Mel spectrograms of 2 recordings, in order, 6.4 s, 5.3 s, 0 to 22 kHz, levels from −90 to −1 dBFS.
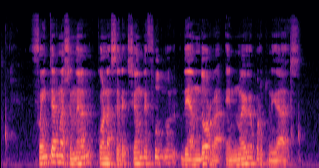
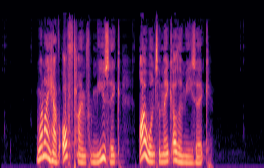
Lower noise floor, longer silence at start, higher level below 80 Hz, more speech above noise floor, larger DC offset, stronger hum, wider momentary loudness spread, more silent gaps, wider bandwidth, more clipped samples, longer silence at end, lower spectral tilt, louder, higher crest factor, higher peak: second, -55 dBFS vs -70 dBFS; second, 0.1 s vs 0.75 s; second, -58 dBFS vs -48 dBFS; second, 31 dB vs 54 dB; neither; neither; about the same, 10 LU vs 12 LU; neither; about the same, 15 kHz vs 15 kHz; neither; second, 0.35 s vs 1.05 s; about the same, -5 dB/octave vs -5 dB/octave; second, -25 LUFS vs -16 LUFS; about the same, 18 dB vs 16 dB; second, -6 dBFS vs -2 dBFS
